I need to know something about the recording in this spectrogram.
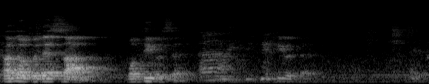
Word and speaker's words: Mephibosheth: Mephibosheth. That's it. It's Mephibosheth. Mephibosheth. All right. It's Mephibosheth. Mephibosheth. Mephibosheth. Like. Just call me. Yeah, chef. I know, but that's solid. Mephibosheth.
